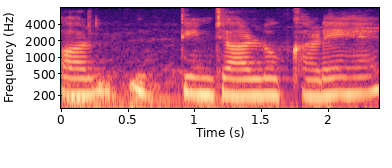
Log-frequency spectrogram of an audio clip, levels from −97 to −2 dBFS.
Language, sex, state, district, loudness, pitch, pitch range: Hindi, female, Uttar Pradesh, Lucknow, -15 LUFS, 205 Hz, 200-220 Hz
